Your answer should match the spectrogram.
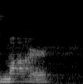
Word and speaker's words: Maher: His kicker, Brandon Maher, or whatever his name is, Brett Maher, something like that. Not Brandon. I always call him Brandon. – Man, of course you do. – No, but his name is Maher. That's literally how they say it.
